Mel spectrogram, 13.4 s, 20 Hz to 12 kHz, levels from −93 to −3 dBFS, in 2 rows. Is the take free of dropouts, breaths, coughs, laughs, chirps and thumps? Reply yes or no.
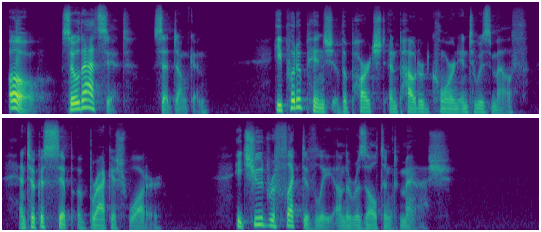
yes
